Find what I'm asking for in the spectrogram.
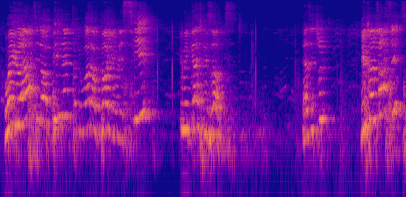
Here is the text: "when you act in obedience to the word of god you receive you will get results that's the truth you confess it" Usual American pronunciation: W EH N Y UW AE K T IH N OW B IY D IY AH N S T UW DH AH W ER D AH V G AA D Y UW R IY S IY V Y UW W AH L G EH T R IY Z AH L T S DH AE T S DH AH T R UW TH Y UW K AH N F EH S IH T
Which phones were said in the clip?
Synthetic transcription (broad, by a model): W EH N Y UW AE T IH N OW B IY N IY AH N T UW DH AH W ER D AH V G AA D Y UW R IY S IY V Y UW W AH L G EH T R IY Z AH L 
